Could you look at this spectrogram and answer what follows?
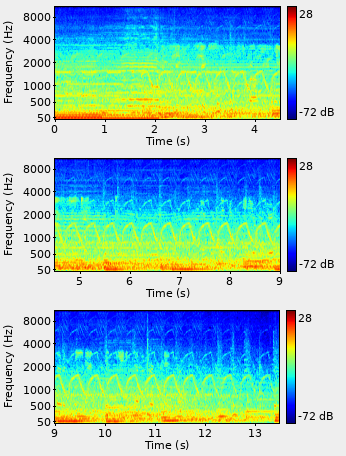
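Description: Emergency-vehicle siren on a fast yelp, its pitch rising and falling about three times a second, over low background music.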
